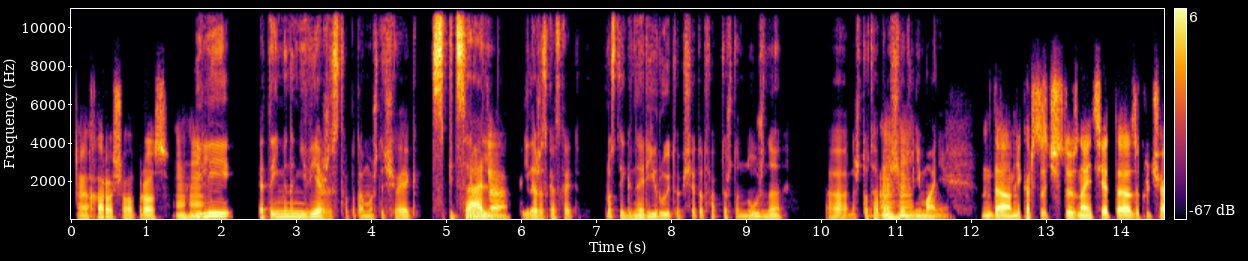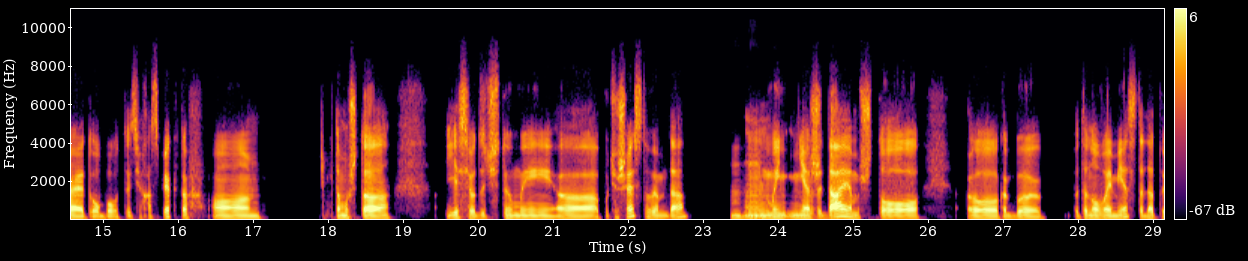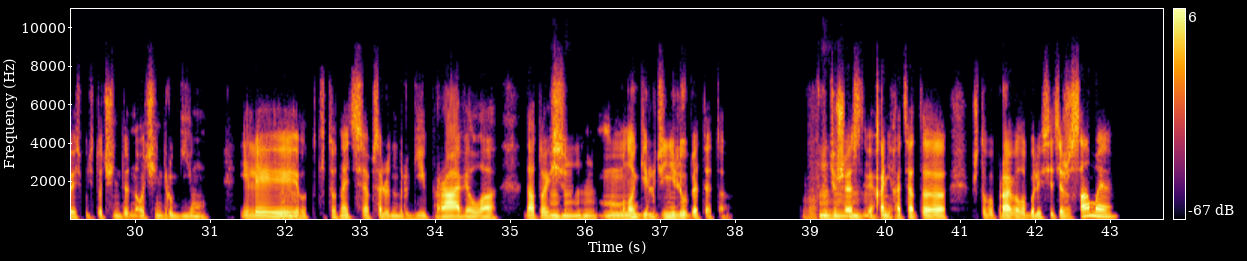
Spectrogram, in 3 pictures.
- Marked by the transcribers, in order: tapping; other background noise; grunt
- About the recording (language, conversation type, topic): Russian, unstructured, Почему люди во время путешествий часто пренебрегают местными обычаями?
